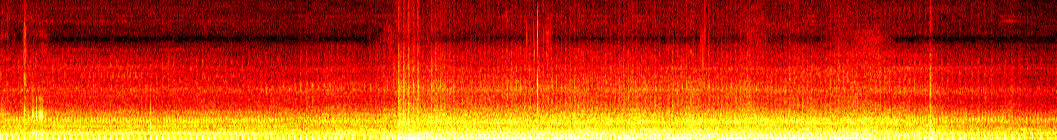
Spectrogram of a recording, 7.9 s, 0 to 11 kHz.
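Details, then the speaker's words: Honda GC160/190 pressure washer engine after valve lash adjustment (gap was too large, causing ticking), plug gap and governor/carb set to about 1500–1600 rpm idle, 3700–3800 top, air filter off: runs smooth low to top end, no top-end ticking; normal running. "so i'm just checking lower end to top end make sure everything's smooth so the valve lash was really uh the gap was really big prior to adjustment and it was making uh tinkering sound so so that's definitely gone after this adjustment"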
